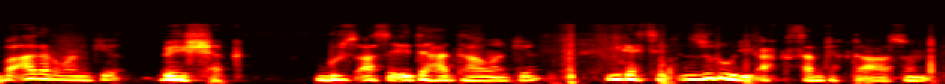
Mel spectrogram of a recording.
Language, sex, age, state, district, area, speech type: Kashmiri, male, 30-45, Jammu and Kashmir, Srinagar, urban, spontaneous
